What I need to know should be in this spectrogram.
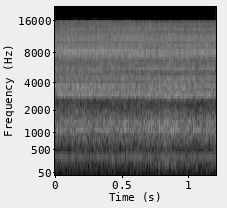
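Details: Dental implant drilling in the mandibular ridge at 1000 rpm with saline, for a 5.0x10 ET3 implant: steady high-pitched drill whine preparing the bone.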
